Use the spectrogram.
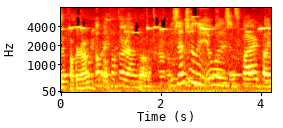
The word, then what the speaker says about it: Fckroun: Is that how you pronounce it, Fckroun? Okay, Fckroun.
